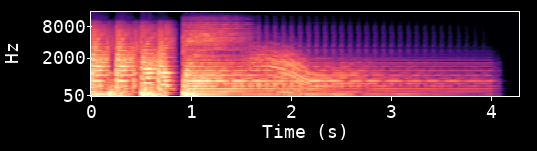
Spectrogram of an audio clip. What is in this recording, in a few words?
game over; tf2ware ultimate; music game; ds diy warioman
